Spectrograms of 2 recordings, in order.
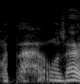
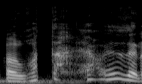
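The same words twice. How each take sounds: First: Hushed and spooked, much softer; a wary half-whisper in the dark garage; softly asking what the noise was; startled hushed question. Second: Higher, softer, spooked voice; startled by a hissing possum; startled cry. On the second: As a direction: jump at the noise and ask what it is. Reacting to hissing animal. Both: Retold or imitated.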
